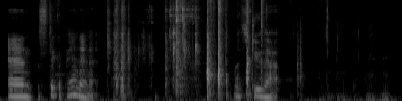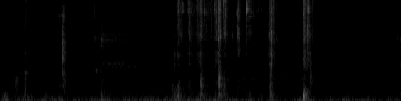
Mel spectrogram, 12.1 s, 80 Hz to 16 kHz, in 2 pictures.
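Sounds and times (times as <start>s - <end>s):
pins clicking and clinking: 1.6s - 4.6s.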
